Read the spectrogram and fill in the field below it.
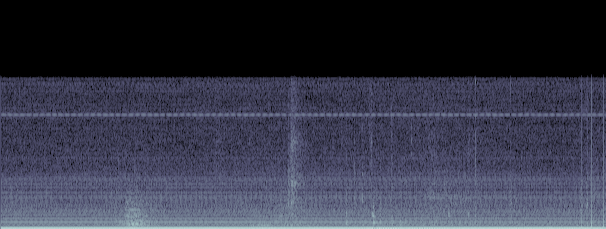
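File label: "pick", spoken word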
